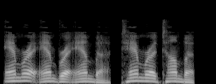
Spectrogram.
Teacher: The sequence mr becomes mb, via the epenthesis of a stop between the nasal and liquid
